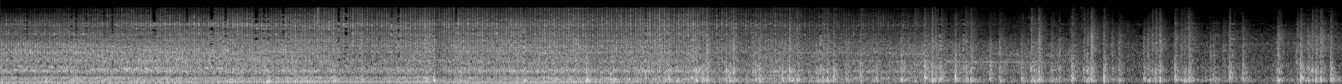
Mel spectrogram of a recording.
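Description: A C50 narrow-gauge diesel locomotive approaching with its engine running steadily, then passing close by; from about halfway, the wheels of the passing coaches clatter over the track in quick irregular clicks.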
